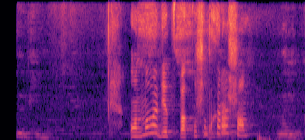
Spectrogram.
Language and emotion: Russian, positive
